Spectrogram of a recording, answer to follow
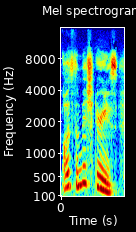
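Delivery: bright-eyed high phone voice; high, extra-friendly caller; kindly high voice. Retold or imitated. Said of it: "my voice goes up".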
